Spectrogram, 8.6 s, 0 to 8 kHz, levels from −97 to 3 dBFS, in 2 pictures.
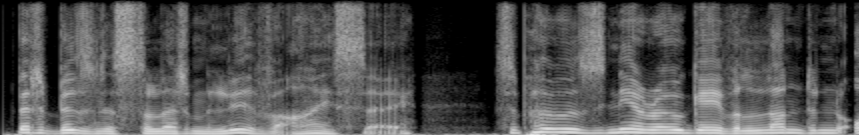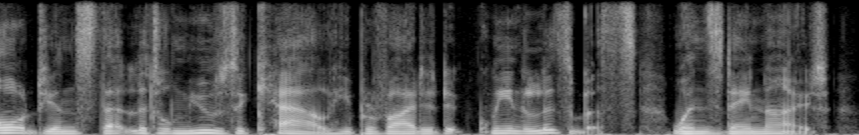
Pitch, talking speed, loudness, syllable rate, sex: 130 Hz, 175 wpm, -19 LUFS, 5.9 syllables/s, male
